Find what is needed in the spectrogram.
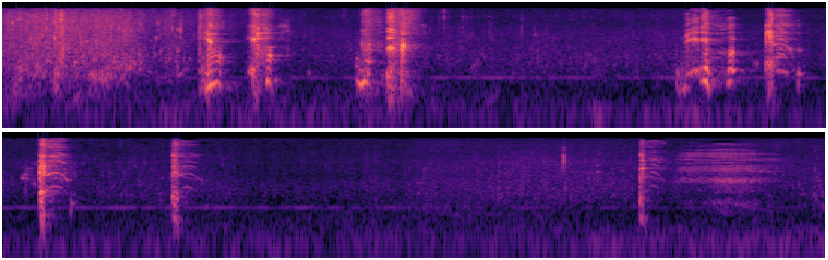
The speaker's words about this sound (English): And then you suddenly realize you can't breathe that long in the water, and you start to choke.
